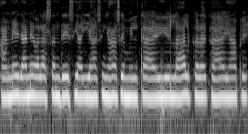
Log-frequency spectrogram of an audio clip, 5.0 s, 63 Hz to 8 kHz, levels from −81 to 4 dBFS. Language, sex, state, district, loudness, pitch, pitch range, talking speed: Hindi, male, Bihar, West Champaran, -11 LUFS, 245 Hz, 240-250 Hz, 215 wpm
